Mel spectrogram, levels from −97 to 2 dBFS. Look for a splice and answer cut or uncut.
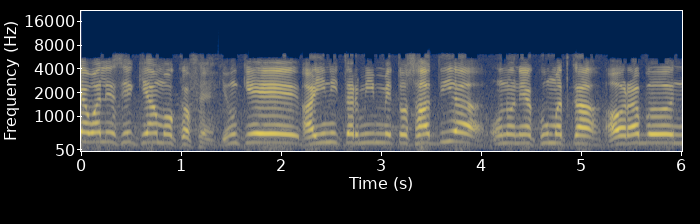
cut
